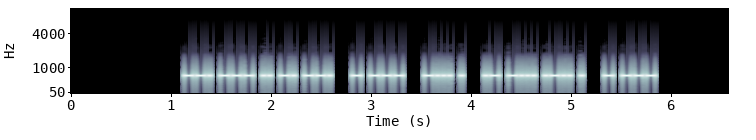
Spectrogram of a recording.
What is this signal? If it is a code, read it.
Morse code, heard as a keyed tone, about 40 wpm, 700 Hz. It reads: GOING TO BE ABLE TO
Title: Sets of 5 Words 40wpm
